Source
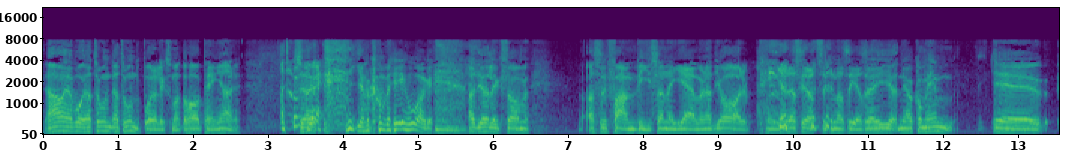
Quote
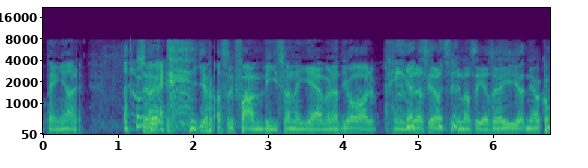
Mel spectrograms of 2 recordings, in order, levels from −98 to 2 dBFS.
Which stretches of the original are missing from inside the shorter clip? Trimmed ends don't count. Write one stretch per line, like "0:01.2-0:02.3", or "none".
0:04.3-0:07.2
